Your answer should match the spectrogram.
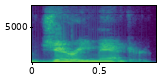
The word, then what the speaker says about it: gerrymander: a salamander and so they put together Gary and Mander and then we made a soft G so Jerry Mander there you go very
